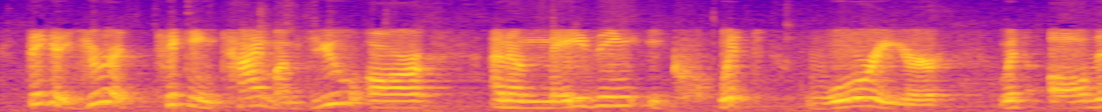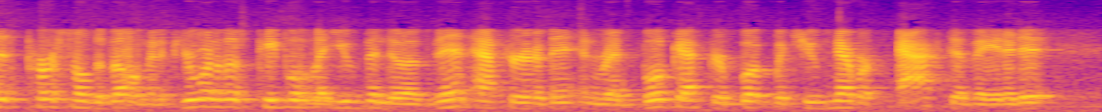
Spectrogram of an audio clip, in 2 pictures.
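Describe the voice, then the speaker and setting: A man's high-pitched, animated, very fast speech with lively intonation over noticeable background noise. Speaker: fitness coach and motivational speaker. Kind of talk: interview, motivational talk.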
